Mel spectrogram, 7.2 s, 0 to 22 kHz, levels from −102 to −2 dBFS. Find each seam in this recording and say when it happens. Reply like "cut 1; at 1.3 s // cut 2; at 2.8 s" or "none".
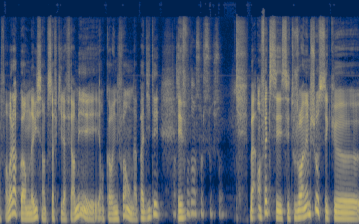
cut 1; at 0.9 s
